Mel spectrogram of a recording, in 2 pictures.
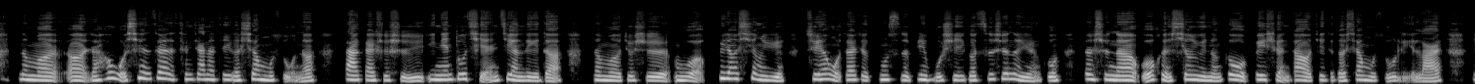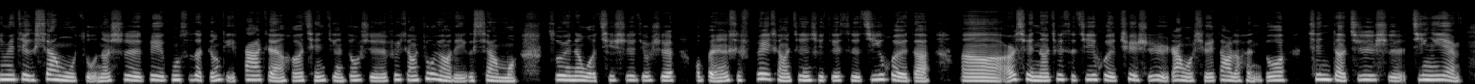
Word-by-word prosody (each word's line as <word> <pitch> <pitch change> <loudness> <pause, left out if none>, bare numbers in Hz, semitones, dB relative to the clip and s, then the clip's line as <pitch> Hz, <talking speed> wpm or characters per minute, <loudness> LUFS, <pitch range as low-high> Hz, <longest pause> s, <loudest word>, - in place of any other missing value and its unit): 那 230 -2 0
么， 190 -3 +3
呃 185 -1 +2
然 190 +1 +1
后 280 +7 0
我 245 - +1
现 285 -3 0
在 260 -3 0
参 235 +1 -5
加 235 -1 -2
了 225 -1 +1
这 220 0 -3
个 195 - +1
项 220 +3 0
目 195 -2 +4
组 200 - -6
呢， 170 +5 -2 0.3
大 210 -3 +3
概 200 -2 0
是 195 0 -4
属 185 -3 -4
于 160 +3 +2
1 220 +6 0
年 215 +1 +3
多 245 +1 0
前 225 -6 -2
建 200 -4 +2
立 175 -2 +1
的。 160 +2 -1 0.3
那 205 - 0
么 185 -3 +3
就 195 - -3
是 180 -4 0
我 185 -4 +1
非 280 - +3
常 265 -1 +2
幸 240 -6 0
运， 175 -1 +2 0.2
虽 235 - -2
然 235 0 +1
我 190 - 0
在 215 0 0
这 195 -3 -3
个 - - -10
公 220 -1 +1
司 210 -3 -4
并 220 -2 0
不 175 -3 -2
是 200 +1 -4
一 195 - -2
个 195 0 -1
资 220 +5 -6
深 255 0 -2
的 240 -5 +1
员 170 +1 0
工， 180 0 -1 0.2
但 240 -1 0
是 220 0 -1
呢， 195 -2 +5
我 165 - +2
很 205 -5 0
幸 220 +4 0
运 185 - +3
能 170 -1 0
够 210 -5 +2
被 215 -2 0
选 210 - -4
到 195 -4 +1
这 200 +3 -5
个 175 -1 -3
项 210 +3 -2
目 180 - 0
组 170 -1 -4
里 180 - -7
来， 150 +4 0 0.3
因 225 0 +3
为 225 - +6
这 225 0 0
个 200 - +1
项 220 +2 +2
目 175 -3 +3
组 170 - -3
呢， 165 +1 +1
是 195 -2 0
对 195 +1 0
公 210 +2 0
司 210 - -11
的 200 -2 0
整 180 +3 -1
体 165 -5 -6
发 210 -1 +2
展 170 -6 0
和 175 -1 -1
前 180 +1 -1
景 170 -5 -2
都 195 +2 -1
是 165 -6 -1
非 220 +4 -1
常 205 -2 0
重 250 +1 +1
要 185 -5 +3
的 145 - -1
一 145 - -1
个 175 - -1
项 175 -2 0
目， 150 +1 +1 0.3
所 210 -1 +2
以 200 - +4
呢， 195 0 +4
我 170 -3 +2
其 195 +3 -6
实 195 0 -3
就 190 -1 -2
是 185 -1 0 0.2
我 180 - -4
本 170 -5 +2
人 165 +3 +2
是 195 - -4
非 245 +6 +1
常 180 -7 +1
珍 190 +1 +1
惜 190 -2 -2
这 180 0 -1
次 185 -2 -1
机 215 +4 0
会 205 -8 +2
的。 155 -1 0 0.3
呃 170 -2 +4
而 190 +7 +3
且 230 -1 +1
呢， 175 -1 +4
这 225 +4 0
次 210 -3 -6
机 220 +3 -1
会 205 -5 +1
确 215 +4 -2
实 195 -1 -1
让 195 +4 0
我 170 - +1
学 170 -2 -1
到 195 +2 0
了 170 - +1
很 175 +1 -4
多 190 +2 +1 0.2
新 225 -2 +3
的 195 -5 +3
知 210 +3 -1
识、 170 -6 -3
经 210 0 +3
验， 190 -6 +1
195 Hz, 305 characters per minute, -20 LUFS, 175-215 Hz, 0.3 s, 为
